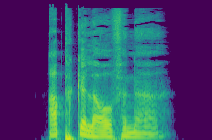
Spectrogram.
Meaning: inflection of abgelaufen: 1. strong/mixed nominative masculine singular 2. strong genitive/dative feminine singular 3. strong genitive plural
- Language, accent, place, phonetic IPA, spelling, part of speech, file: German, Germany, Berlin, [ˈapɡəˌlaʊ̯fənɐ], abgelaufener, adjective, De-abgelaufener.ogg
